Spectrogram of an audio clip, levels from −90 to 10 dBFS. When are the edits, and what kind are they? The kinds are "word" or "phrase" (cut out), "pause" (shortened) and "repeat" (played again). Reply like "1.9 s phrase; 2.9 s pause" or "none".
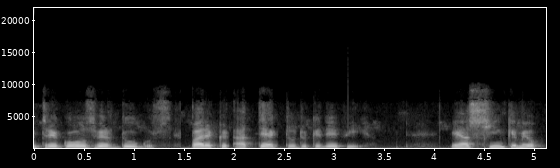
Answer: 1.5 s pause; 1.9 s word; 2.4 s phrase

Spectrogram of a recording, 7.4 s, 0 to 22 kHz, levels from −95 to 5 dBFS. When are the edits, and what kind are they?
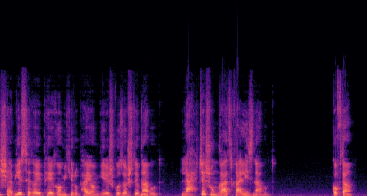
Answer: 2.8 s word

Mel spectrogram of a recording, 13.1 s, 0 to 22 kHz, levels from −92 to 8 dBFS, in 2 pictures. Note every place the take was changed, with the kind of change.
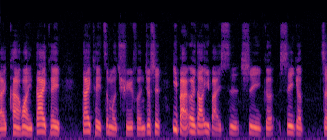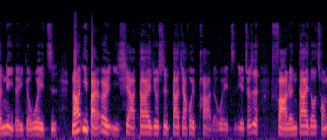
none

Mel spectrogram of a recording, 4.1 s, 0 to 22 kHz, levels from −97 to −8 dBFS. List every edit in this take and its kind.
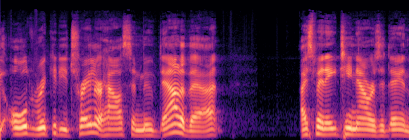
none

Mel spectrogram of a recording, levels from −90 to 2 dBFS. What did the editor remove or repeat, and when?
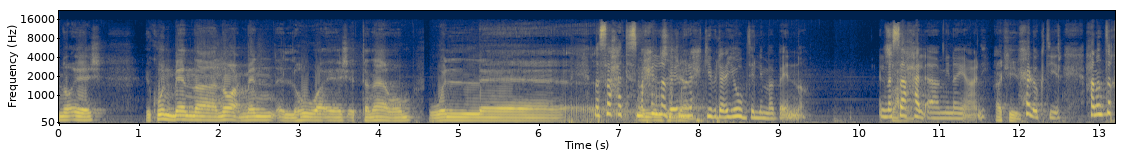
4.5 s pause; 8.6 s word

